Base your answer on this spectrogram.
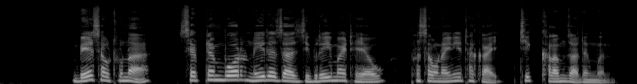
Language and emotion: Bodo, neutral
